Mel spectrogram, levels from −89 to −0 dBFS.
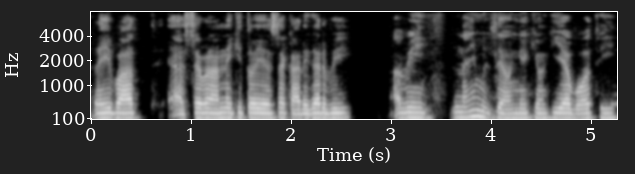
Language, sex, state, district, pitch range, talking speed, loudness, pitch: Hindi, male, Bihar, Supaul, 125-130 Hz, 205 wpm, -18 LUFS, 130 Hz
